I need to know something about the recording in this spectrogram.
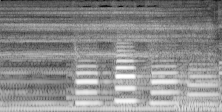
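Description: Instrumental passage of a slow jazz song between vocal lines: a brass horn plays a short melodic phrase over held low notes.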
